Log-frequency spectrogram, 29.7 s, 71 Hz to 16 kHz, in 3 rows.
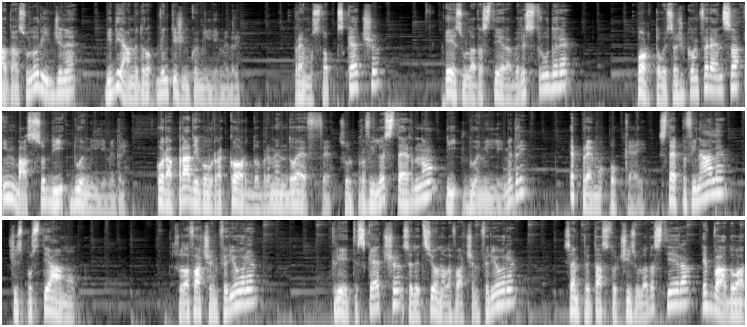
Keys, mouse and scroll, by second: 0.4-1.3 typing, 2.0 Return, 3.8 click, 5.9 e, 7.0 click, 8.4-9.7 drag, 10.7-11.0 typing, 11.9 Return, 13.6 f, 14.7 click, 16.1 2, 17.5 click, 24.2 click, 25.8 click, 28.0 c.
